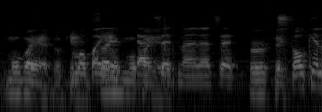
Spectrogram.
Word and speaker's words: Mobayed: joined with the lovely saeed mobile am i pronouncing your name right mobile mobile okay that's it perfect spoken like a true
